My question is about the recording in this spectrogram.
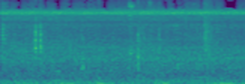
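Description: Steady high-pitched drone of insects, over a low, even rumble of outdoor background noise.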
